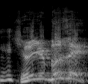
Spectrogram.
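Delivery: creepy voice, called out very high. Retelling a creepy pickup line from earlier: imitating own creepy Macho Man Randy Savage voice. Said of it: "you did it in a really creepy way".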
